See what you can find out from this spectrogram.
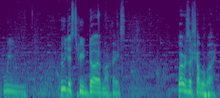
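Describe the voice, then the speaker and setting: A man's voice: a little high, lively intonation, moderate pace, soft background music. A man giving casual live gameplay commentary, chatting playfully to the characters and enemies as he plays. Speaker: video game streamer.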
